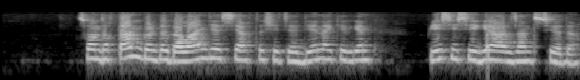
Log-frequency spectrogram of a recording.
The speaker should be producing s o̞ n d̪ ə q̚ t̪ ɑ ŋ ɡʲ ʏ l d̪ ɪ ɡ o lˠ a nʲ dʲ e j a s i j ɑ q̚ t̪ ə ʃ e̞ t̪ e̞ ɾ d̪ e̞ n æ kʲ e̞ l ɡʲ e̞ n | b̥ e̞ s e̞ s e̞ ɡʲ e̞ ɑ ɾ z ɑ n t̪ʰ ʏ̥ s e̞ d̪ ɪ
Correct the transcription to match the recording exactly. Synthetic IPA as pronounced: s o̞ n d̪ ə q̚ t̪ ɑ ŋ ɡʲ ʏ l d̪ ɪ ɡ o lˠ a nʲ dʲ i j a s i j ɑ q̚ t̪ ə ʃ e̞ t̪ e̞ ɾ d̪ e̞ n æ kʲ e̞ l ɡʲ e̞ n | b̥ e̞ s e̞ s e̞ ɡʲ e̞ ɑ ɾ z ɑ n t̪ʰ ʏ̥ s e̞ d̪ ɪ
